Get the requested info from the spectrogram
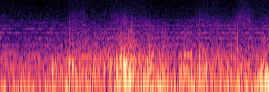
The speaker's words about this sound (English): Storm of the century is upon her.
